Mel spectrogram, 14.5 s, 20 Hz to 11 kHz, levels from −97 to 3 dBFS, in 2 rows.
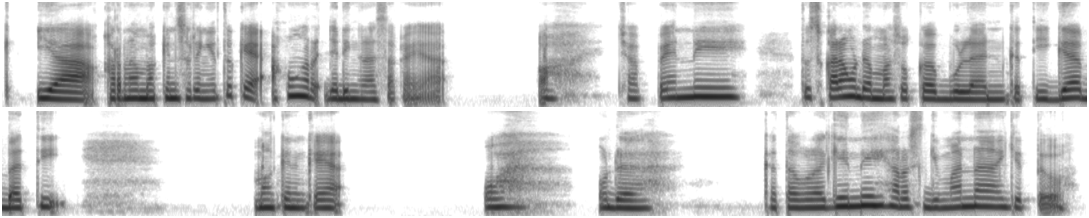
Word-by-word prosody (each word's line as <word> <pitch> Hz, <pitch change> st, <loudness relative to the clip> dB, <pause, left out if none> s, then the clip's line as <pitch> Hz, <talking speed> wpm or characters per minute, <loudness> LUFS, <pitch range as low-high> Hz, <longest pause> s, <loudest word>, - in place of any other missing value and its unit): ke -, -, -16 dB, 0.2 s
ya 200 Hz, -4 st, +4 dB
karena 215 Hz, 0 st, +1 dB
makin 215 Hz, +1 st, +4 dB
sering 215 Hz, -2 st, -3 dB
itu 255 Hz, -, -7 dB
kayak 230 Hz, -5 st, -2 dB
aku 280 Hz, 0 st, +3 dB
ngera 265 Hz, -, +2 dB
jadi 210 Hz, -1 st, +1 dB
ngerasa 195 Hz, -2 st, -3 dB
kayak, -, -, -10 dB, 0.6 s
oh 215 Hz, -, -4 dB, 0.4 s
capek 220 Hz, +2 st, -4 dB
nih, 255 Hz, 0 st, +4 dB, 0.4 s
terus 245 Hz, 0 st, -7 dB
sekarang 255 Hz, +2 st, +4 dB
udah 230 Hz, -, +3 dB
masuk 210 Hz, 0 st, -1 dB
ke 210 Hz, -, 0 dB
bulan 195 Hz, -1 st, 0 dB
ketiga 200 Hz, +3 st, -1 dB
berarti 235 Hz, +7 st, -2 dB, 1.2 s
makin 210 Hz, 0 st, 0 dB
kayak, 210 Hz, +6 st, -2 dB, 0.9 s
wah 225 Hz, 0 st, -1 dB, 0.5 s
udah 205 Hz, -1 st, 0 dB, 0.8 s
gak 210 Hz, -3 st, -9 dB
tahu 210 Hz, 0 st, -1 dB
lagi 215 Hz, +3 st, +2 dB
nih 260 Hz, +2 st, +6 dB
harus 225 Hz, -1 st, -2 dB
gimana 230 Hz, +3 st, 0 dB
gitu. 220 Hz, +2 st, -7 dB
215 Hz, 140 wpm, -24 LUFS, 205-235 Hz, 1.2 s, nih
